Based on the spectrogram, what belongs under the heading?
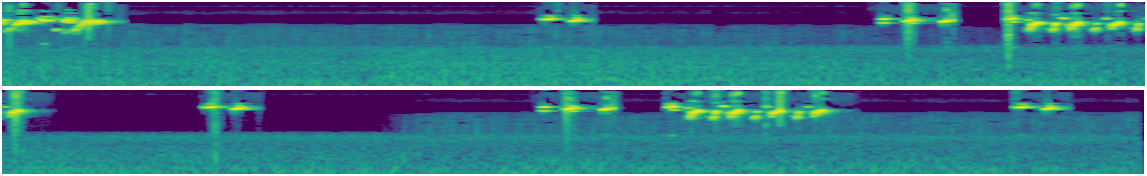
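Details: Goldfinch giving sharp, high chirps and short buzzy twitter bursts, singly or in quick clusters every one to two seconds, with pauses between groups, over a faint low background hum.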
